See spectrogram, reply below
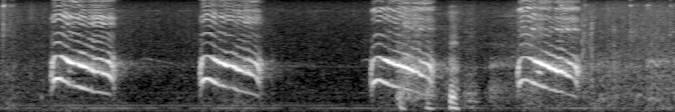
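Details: Grey go-away-bird screaming above a safari vehicle on an afternoon drive, sounding upset, its call like 'go away'; four harsh, nasal, downward-sliding calls about a second apart, with a low engine hum beneath.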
